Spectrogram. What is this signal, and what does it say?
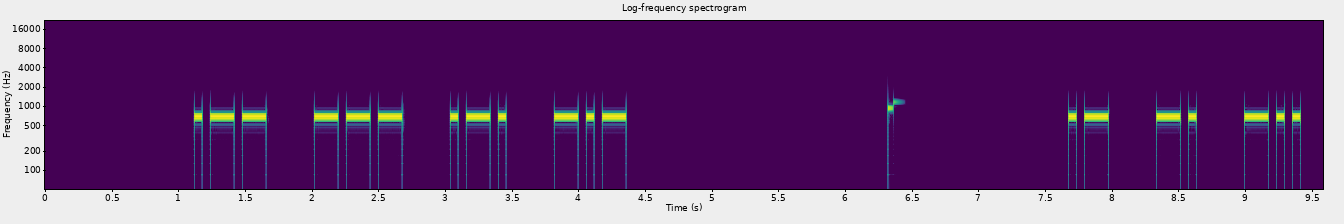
Morse code, heard as a keyed tone, about 20 wpm, spaced as for 15 wpm, 700 Hz. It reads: WORK AND
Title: 237 Lesson 38f - Letter q - Words 20wpm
